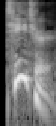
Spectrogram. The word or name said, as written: teeter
